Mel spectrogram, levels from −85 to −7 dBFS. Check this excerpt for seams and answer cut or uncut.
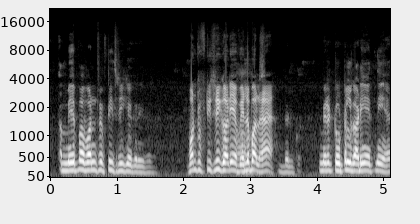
uncut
